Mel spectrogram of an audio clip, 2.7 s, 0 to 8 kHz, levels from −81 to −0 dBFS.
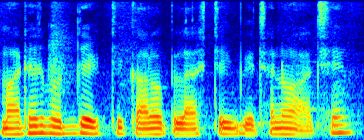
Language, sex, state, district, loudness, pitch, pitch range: Bengali, male, West Bengal, Cooch Behar, -16 LUFS, 135 Hz, 125-155 Hz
